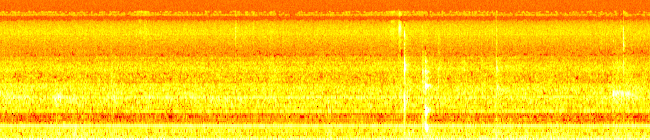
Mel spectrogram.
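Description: Quiet room tone with a faint steady hum; a lower part of the hum drops out about five seconds in.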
